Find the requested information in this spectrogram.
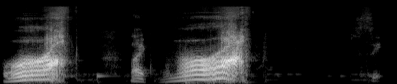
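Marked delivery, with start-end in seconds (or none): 0.0-0.7 loud barking growl; dog growl demo. Shown as a demonstration. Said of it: "learn how to growl like". 1.6-2.5 higher, louder growled bark; dog growl demo again. Shown as a demonstration. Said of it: "learn how to growl like".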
